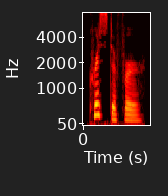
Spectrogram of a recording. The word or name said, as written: christoffer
